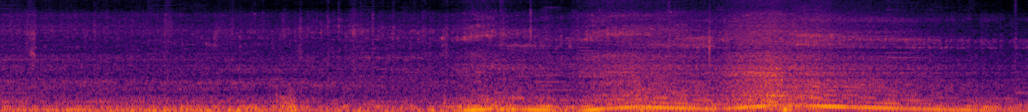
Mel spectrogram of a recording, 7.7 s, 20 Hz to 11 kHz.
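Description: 1953 Chevrolet 210's inline-six engine idling, then revved up and down several times from about three and a half seconds in, the exhaust note rising and falling before settling back near the end.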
